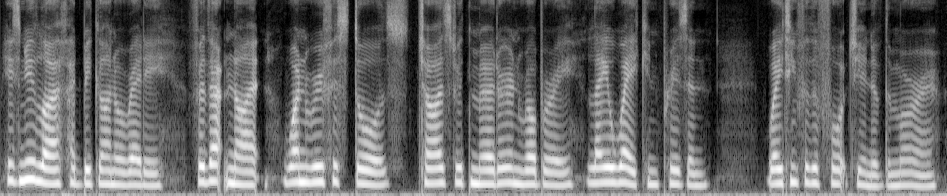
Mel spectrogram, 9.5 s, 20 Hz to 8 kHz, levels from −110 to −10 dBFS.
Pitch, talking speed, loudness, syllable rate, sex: 210 Hz, 175 wpm, -18 LUFS, 5.5 syllables/s, female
